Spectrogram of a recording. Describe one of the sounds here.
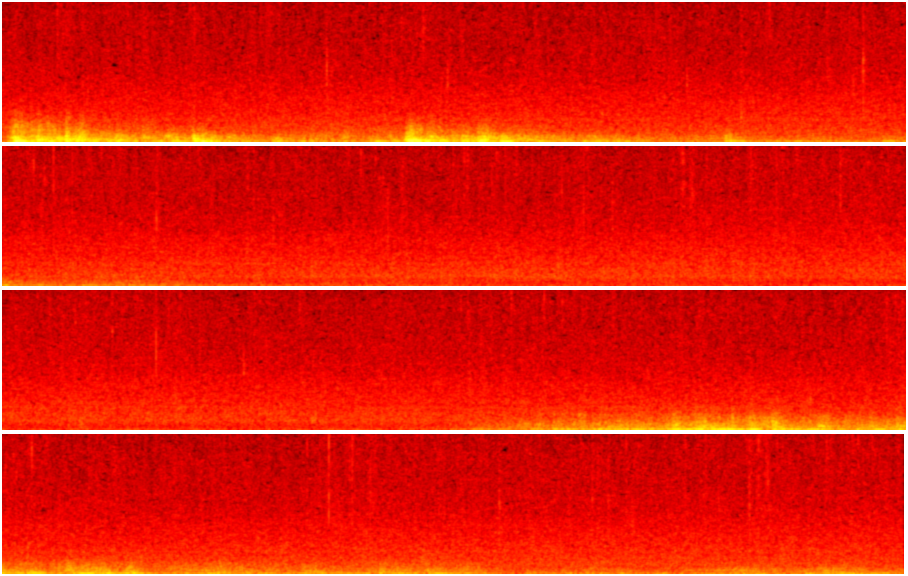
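Raindrops patter steadily on the surface of a lake.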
